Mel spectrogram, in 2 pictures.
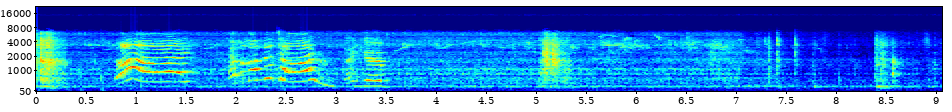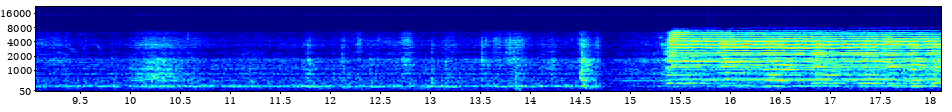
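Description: Film soundtrack: voices calling briefly in the first few seconds, then a quieter steady background broken by three sharp knocks, and music with held reed-like chords coming in loudly near the end.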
